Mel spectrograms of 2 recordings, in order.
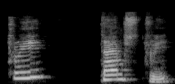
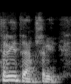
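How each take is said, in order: First: Three begins with a plain t sound. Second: Three begins with a th sound. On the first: It sounds like trees multiplied together. The speaker calls it wrong. "meaning mango tree or banana tree times each other" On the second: It means the number three multiplied. The speaker calls it right. "Instead of saying three times three"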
